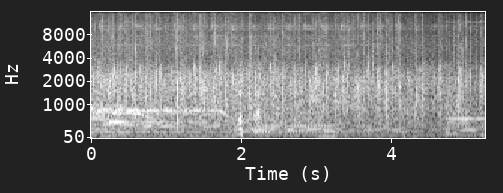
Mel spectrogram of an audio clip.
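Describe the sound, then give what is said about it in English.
Audience applause welcomes a guest, a steady, continuous burst of clapping from a crowd that lasts about five seconds, with faint sustained tones sounding over it. “Can you give them a big hand to welcome Savannah with us, please?”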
